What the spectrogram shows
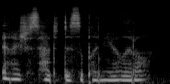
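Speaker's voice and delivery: fast teasing whisper.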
